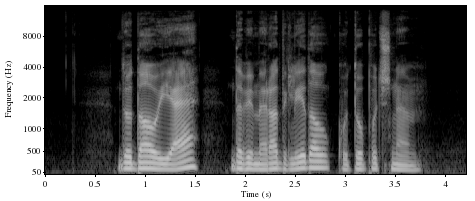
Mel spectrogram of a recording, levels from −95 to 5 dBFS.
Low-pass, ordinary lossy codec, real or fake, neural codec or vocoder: 14.4 kHz; none; fake; vocoder, 44.1 kHz, 128 mel bands every 512 samples, BigVGAN v2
